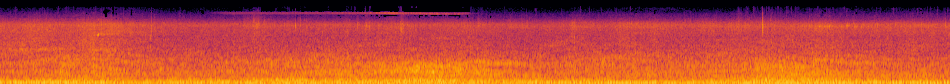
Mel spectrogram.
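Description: A steady, even low rumble of motor traffic that does not break or change.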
